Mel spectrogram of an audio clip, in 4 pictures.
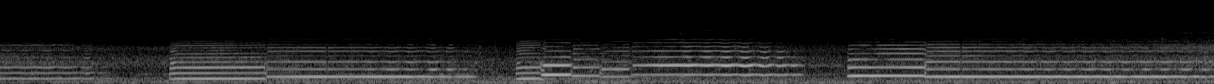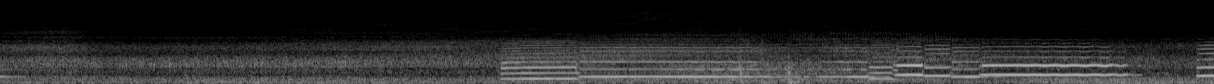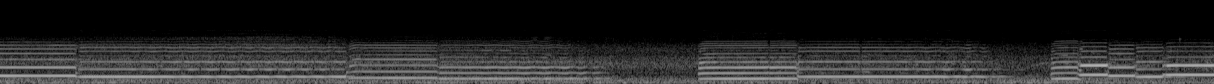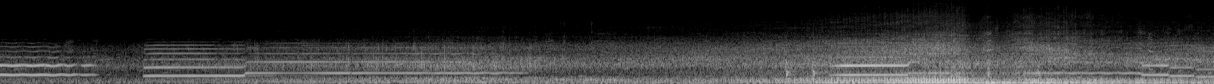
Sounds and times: noisy street 0.0 - 48.5
street musician playing 0.0 - 48.5

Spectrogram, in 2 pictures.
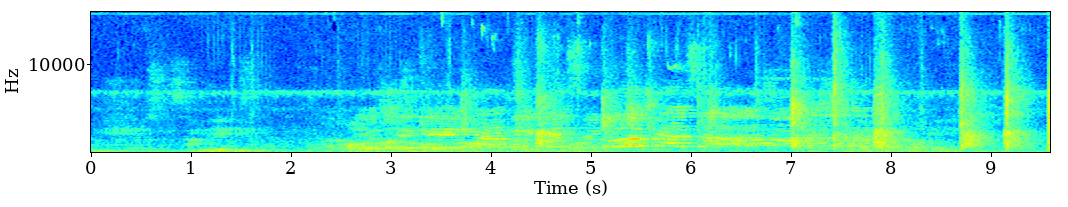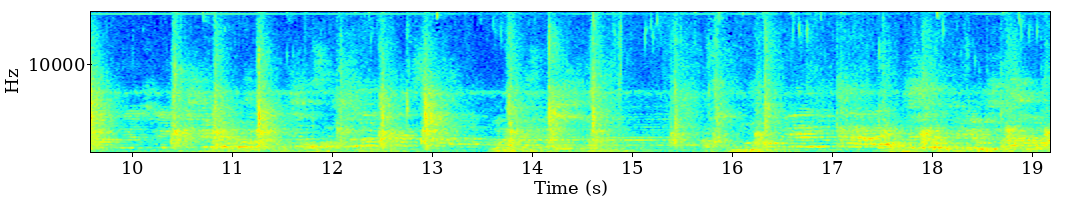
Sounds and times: Two evangelical churches singing and praying 0.0 - 19.1

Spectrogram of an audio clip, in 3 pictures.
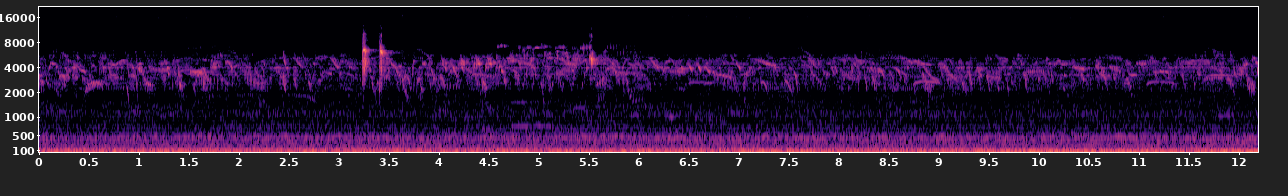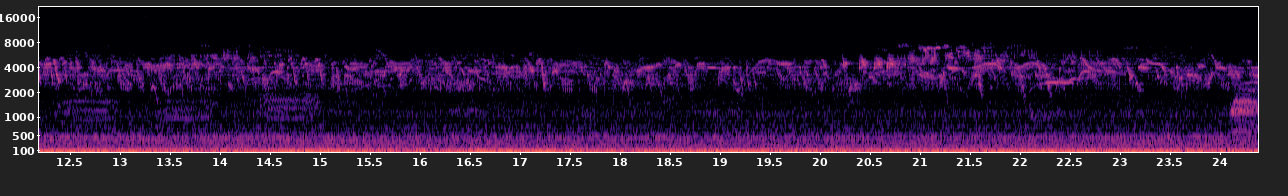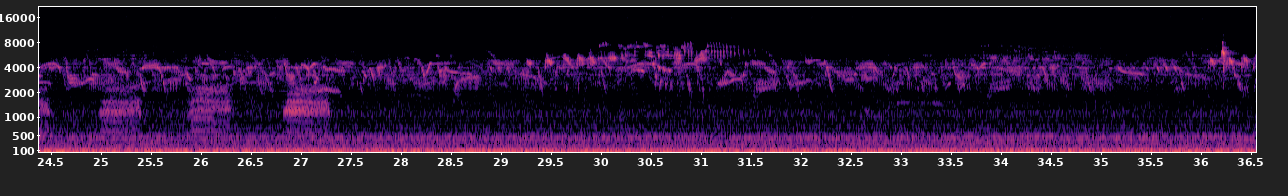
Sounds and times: pheasant 1.4 - 6.6
Skylarks 3.0 - 3.8
pheasant 21.7 - 27.4
crow 24.1 - 27.4
Skylarks 28.5 - 36.5

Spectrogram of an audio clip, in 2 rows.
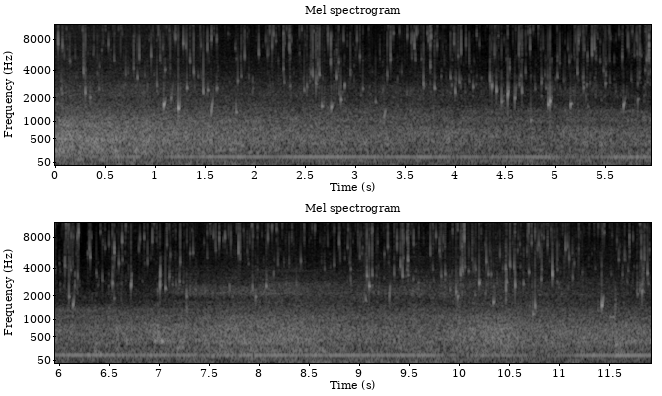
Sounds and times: small streams, going to the sea 0.0 - 11.9

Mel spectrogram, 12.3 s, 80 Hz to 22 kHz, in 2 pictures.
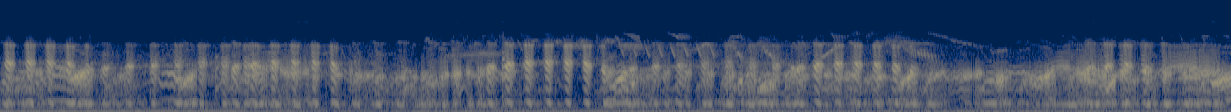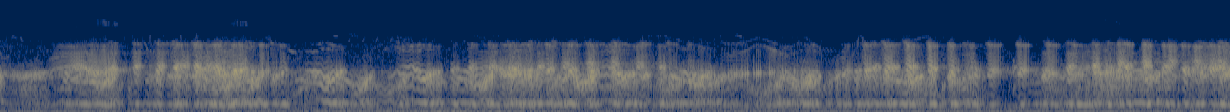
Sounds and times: many frogs 0.0 - 12.3

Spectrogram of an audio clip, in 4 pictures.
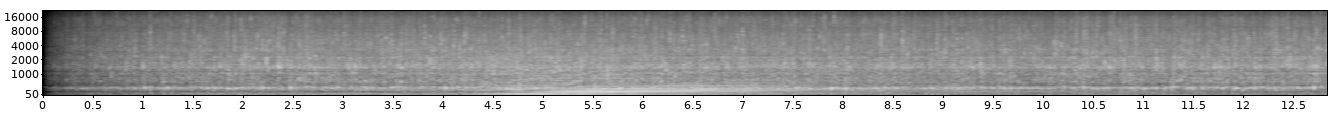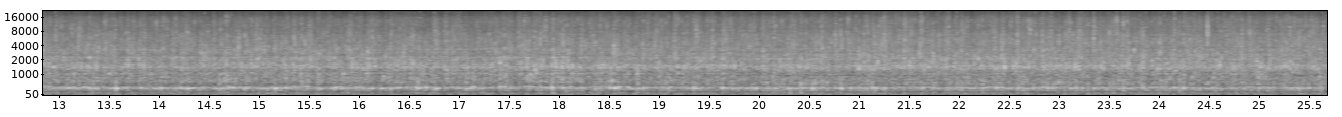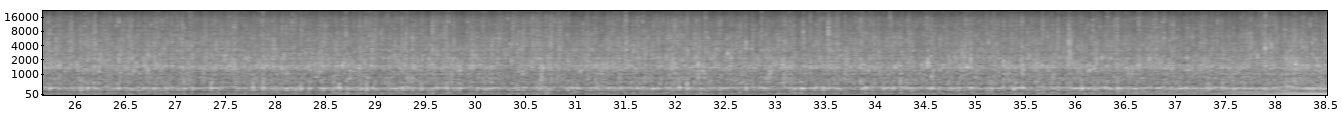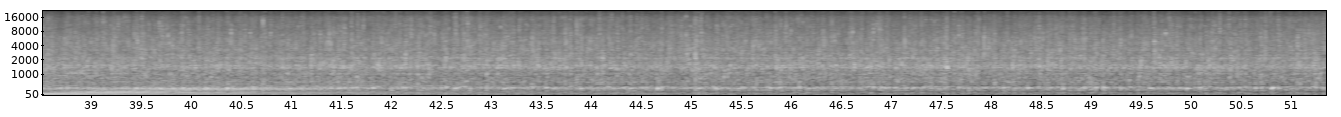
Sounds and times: water 0.0 - 51.3
traffic sound 0.6 - 12.5
traffic sound 34.5 - 47.6

